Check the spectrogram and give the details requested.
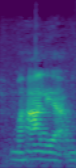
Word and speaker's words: Mahalia: So basically, Mahalia rhymes with Wahala for a reason.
